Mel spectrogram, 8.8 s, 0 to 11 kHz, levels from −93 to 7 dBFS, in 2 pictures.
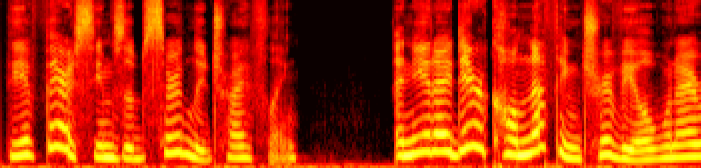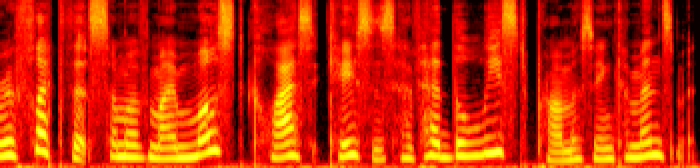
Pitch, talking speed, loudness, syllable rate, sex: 255 Hz, 190 wpm, -19 LUFS, 5.2 syllables/s, female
